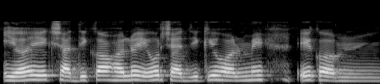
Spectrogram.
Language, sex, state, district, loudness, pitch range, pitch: Hindi, female, Chhattisgarh, Sukma, -13 LUFS, 185-205 Hz, 195 Hz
